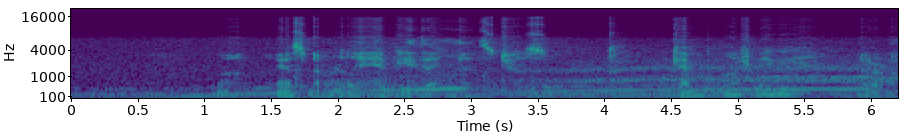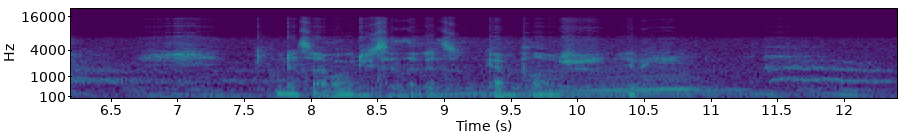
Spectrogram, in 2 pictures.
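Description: A van engine revs as the van pulls away.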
